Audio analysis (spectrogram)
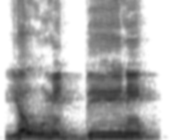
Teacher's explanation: زیر والے حرف کے بعد یا ساکن آئی ہوئی ہے، اس لیے یہاں پر یا مدہ ہوگا، اس کو تھوڑا کھینچ کر پڑھیں گے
